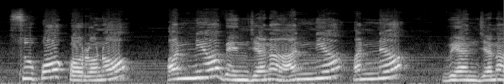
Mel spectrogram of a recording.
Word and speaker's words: ব্যঞ্জন: স ঠিক আছে সুপকরণ অন্য ব্যঞ্জন অন্য অন্য ব্যঞ্জন ব্যঞ্জন এখানে ব এর সাথে একটি জফ তাহলে ব্যঞ্জন ব্পরে ব এর পরে ইয় উচ্চারণটা আসবে তাহলে ব্যঞ্জন অন্য অন্য ব্যঞ্জন ব্যঞ্জন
